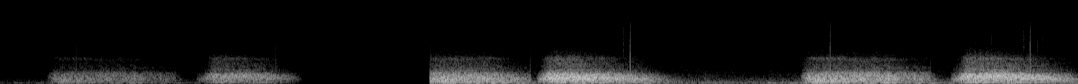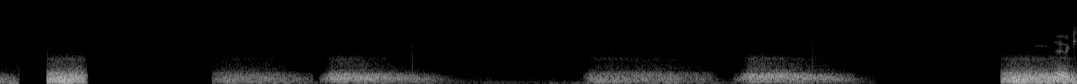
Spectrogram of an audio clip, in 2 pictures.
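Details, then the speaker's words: Soft breath sounds on lung auscultation: vesicular murmur somewhat diminished on the right, with faint fine crackles, in a patient also assessed for pericarditis. "O murmúrio vesicular tá um pouco de mim não rir o direito e ele tá com um pouco de pregação fina também"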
